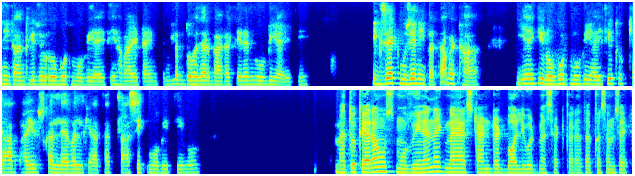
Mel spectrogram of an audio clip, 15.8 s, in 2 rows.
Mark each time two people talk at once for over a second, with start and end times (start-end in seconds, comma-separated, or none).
none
